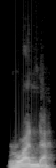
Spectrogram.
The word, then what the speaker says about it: Rwanda: I want to say it like they do. Rwanda.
